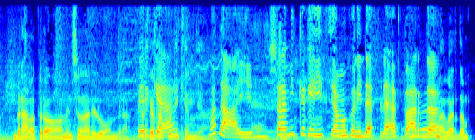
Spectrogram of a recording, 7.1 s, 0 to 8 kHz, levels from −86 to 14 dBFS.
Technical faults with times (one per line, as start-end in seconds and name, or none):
none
